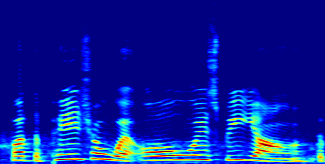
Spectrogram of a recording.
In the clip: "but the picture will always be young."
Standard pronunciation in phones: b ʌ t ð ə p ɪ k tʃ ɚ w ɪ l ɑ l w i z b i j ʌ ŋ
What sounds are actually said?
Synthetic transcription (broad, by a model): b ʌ t ð ə p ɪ tʃ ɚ w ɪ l ɑ l w i z b i j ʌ ŋ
